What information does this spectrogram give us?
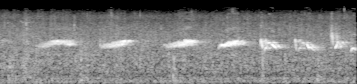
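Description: A mockingbird sings a run of bright, slurred notes about twice a second, shifting to quicker, choppier phrases at the end, over steady rain hiss.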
